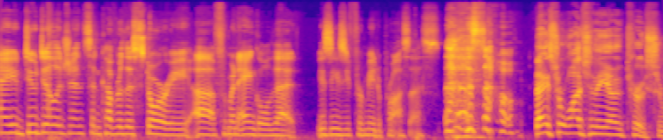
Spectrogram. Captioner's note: laugh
